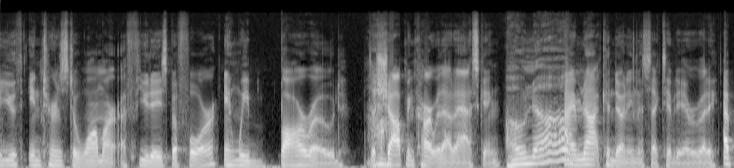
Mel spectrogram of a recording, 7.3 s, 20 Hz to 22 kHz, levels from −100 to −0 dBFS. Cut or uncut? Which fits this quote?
uncut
